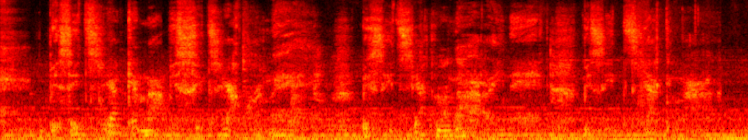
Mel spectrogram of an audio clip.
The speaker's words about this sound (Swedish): Men jag, men jag hör, ni hör nog något hest viskande där också. Precis innan, från under slöjan liksom så här.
